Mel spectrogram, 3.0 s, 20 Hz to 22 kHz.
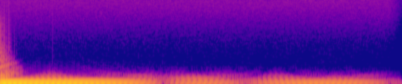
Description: bseTTE48005moog-A.wav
